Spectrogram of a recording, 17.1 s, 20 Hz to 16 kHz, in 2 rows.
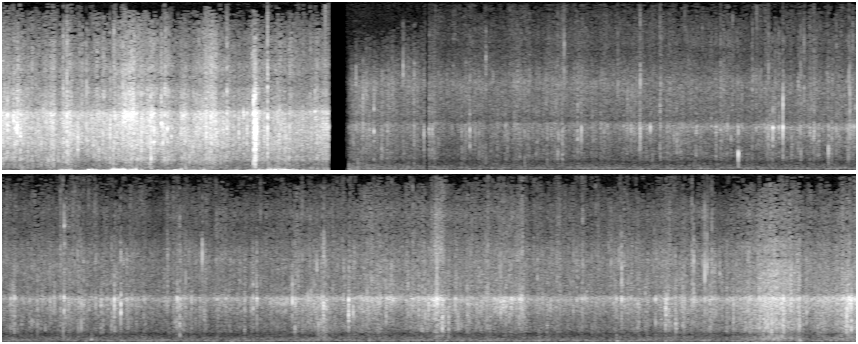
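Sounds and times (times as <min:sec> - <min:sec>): soft hiss with ticks and crackles: 0:02.0 - 0:17.0.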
